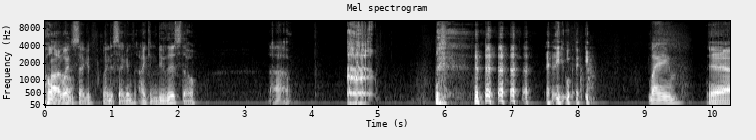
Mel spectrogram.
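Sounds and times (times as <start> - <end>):
speech: 0.0 - 2.4, 3.4 - 3.8, 5.8 - 8.4, 9.0 - 10.2
short burps forced on command: 4.6 - 5.0.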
